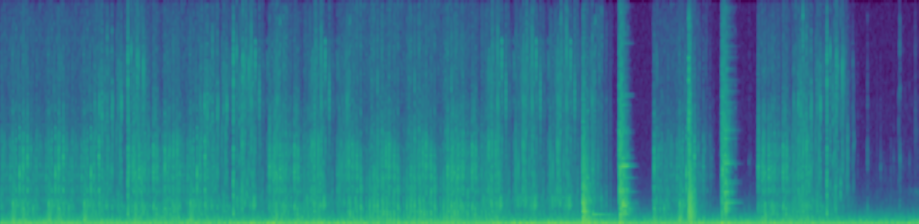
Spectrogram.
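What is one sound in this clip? A mining tool grinds through rock with a harsh, steady roar.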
